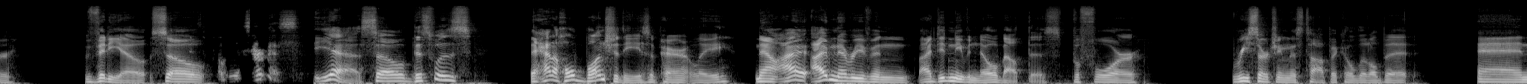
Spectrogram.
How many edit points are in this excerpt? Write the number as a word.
zero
